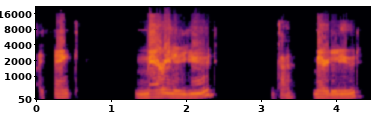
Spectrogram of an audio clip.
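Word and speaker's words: Mari Lwyd: Mary Lude. Okay. Mary Lude. So it's Lude is L-W-Y-D. That is a strange assortment of letters. It's probably like a guttural sound.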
